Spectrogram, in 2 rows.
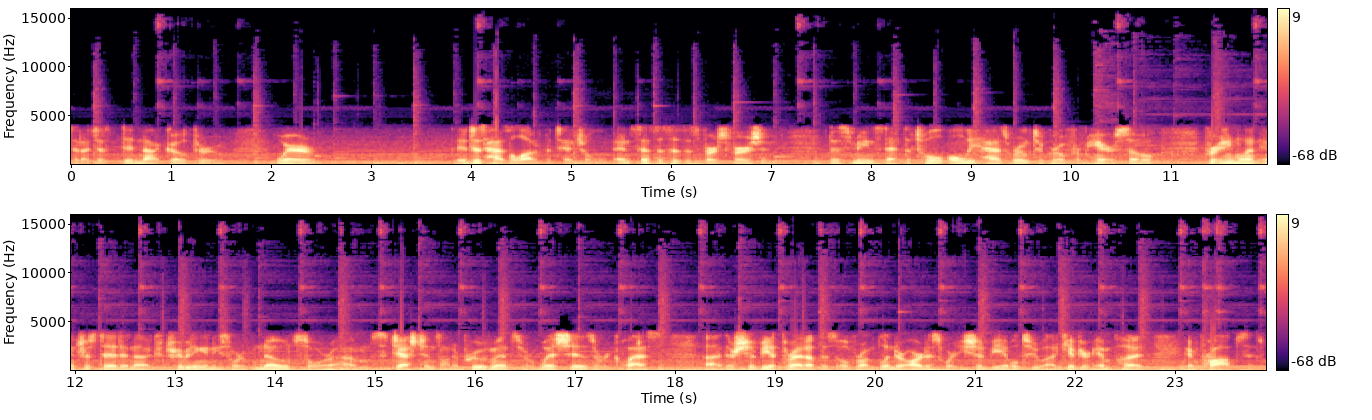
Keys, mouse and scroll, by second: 3.1 scroll down 3, 3.9-6.6 scroll down 7.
